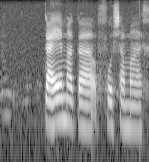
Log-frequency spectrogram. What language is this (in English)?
Northern Sotho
